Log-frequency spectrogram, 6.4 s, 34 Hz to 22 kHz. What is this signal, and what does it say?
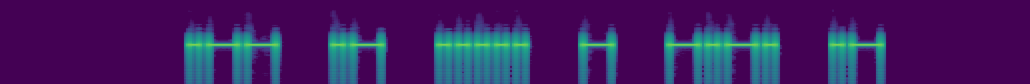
Morse code, heard as a keyed tone, about 20 wpm, spaced as for 15 wpm, 700 Hz. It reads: WA5TCA
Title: 193 Lesson 31g - Letter v - Call Signs 20wpm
